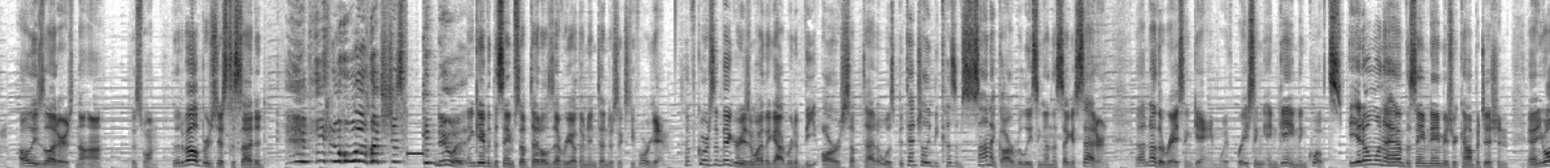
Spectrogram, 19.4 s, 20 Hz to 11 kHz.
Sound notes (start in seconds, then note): 5.0 beeping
